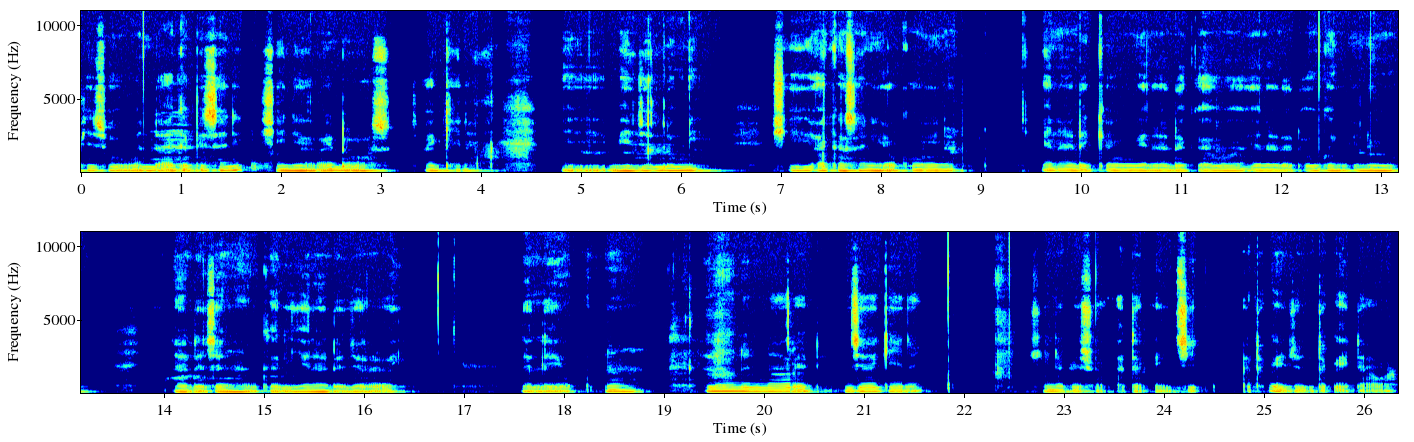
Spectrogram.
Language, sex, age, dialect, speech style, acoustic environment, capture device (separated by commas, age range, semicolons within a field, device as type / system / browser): Hausa, male, 18-24, Nigeria - Katsina, happy, silence; nature, mobile / Linux / Chrome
